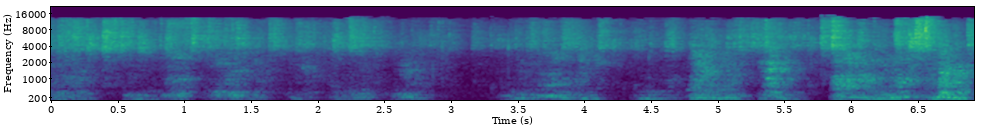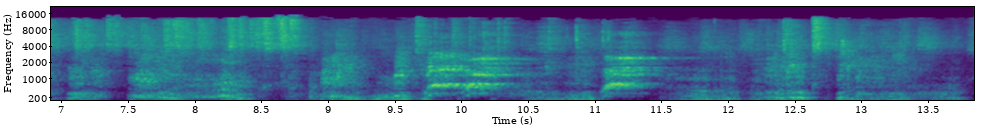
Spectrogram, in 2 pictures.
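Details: Dachshunds Honey and MJ in a family home after one takes the other's ball; rumbling growls and bursts of barking come in uneven waves, with brief higher yelps near the end.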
